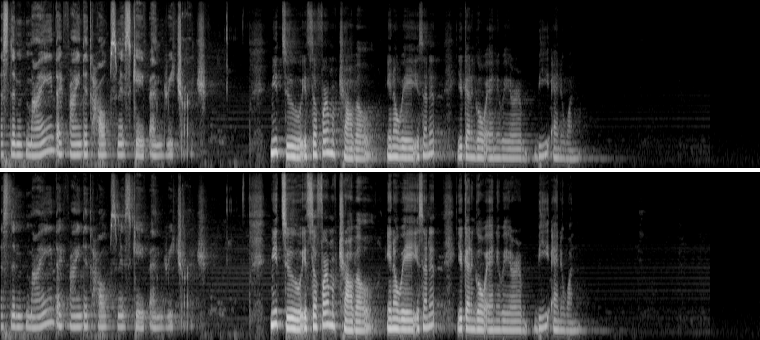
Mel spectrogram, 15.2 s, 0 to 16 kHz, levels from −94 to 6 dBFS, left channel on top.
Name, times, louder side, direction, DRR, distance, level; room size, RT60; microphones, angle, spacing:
voice 1, 0.0-4.1, left 4 dB, 40° left, 0.9 m, -28 dB
voice 2, 5.1-7.5 7.7-11.6, right 3 dB, 75° right, 0.8 m, -24 dB
30.0 x 22.5 x 8.8 m
head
